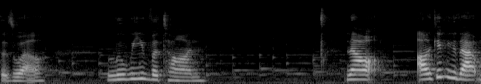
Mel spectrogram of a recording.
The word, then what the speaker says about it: Louis Vuitton: end is also silent so it would be louis vuitton the next one they recently dropped the first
